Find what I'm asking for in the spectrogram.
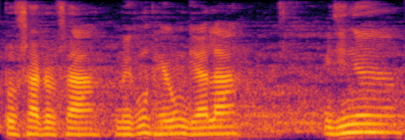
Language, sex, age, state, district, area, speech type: Bodo, male, 18-30, Assam, Chirang, rural, spontaneous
